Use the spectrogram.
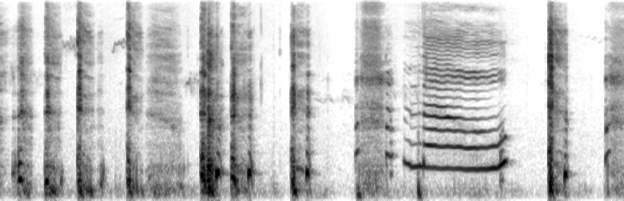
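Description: Several sharp bursts of coughing interspersed with excited speech and a long, high squeal in the middle.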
